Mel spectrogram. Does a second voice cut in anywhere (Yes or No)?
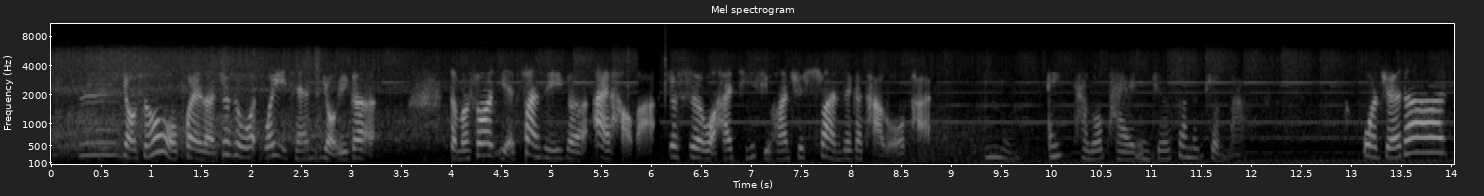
No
